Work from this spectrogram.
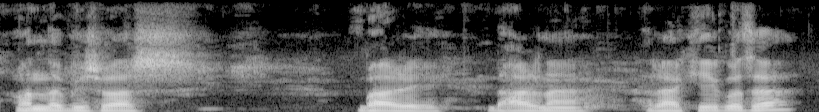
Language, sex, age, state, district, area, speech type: Nepali, male, 45-60, West Bengal, Jalpaiguri, urban, spontaneous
